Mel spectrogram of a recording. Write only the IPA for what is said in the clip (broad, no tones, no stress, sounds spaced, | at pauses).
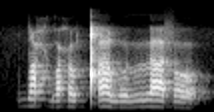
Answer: dˤ ɐ ħ ɡ ɔ ħ o ǃʼ a w o lː a s ɔ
